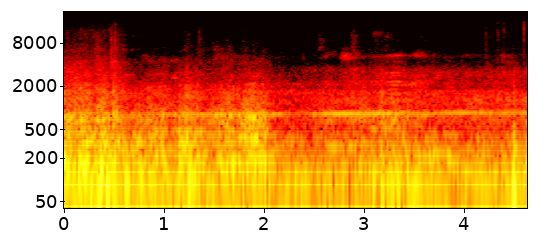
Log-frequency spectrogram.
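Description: Airport Railroad commuter train running along the track, heard from inside the carriage: a steady low rumble of the ride, with a steady high tone coming in about a second in and one sharp click near the end.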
